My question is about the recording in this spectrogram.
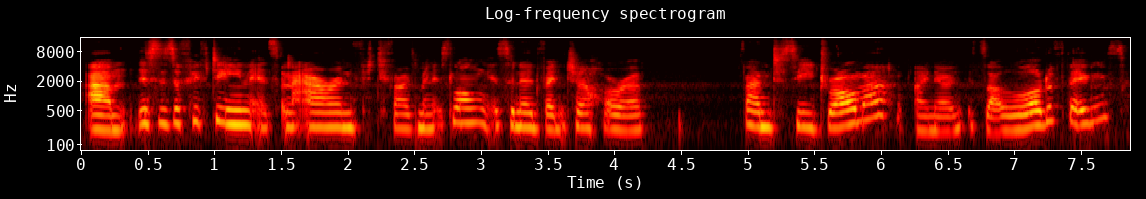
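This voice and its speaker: A woman with a slightly high, croaky voice talks to her viewers as a film vlogger. Her delivery is casual, chatty and informal, as if talking to friends. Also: normal speed, a bit bright. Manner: informal, giggly. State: croaky from a lingering ailment. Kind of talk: casual chatty presenting to camera.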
